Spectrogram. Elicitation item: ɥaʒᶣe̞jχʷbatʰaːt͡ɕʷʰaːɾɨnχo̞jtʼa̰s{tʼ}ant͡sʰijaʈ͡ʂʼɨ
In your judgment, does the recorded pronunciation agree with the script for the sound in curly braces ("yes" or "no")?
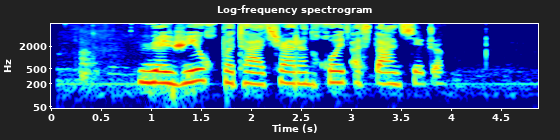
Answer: yes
